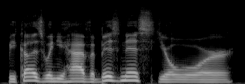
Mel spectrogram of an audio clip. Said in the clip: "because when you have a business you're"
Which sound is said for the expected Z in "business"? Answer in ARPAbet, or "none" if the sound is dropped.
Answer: Z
